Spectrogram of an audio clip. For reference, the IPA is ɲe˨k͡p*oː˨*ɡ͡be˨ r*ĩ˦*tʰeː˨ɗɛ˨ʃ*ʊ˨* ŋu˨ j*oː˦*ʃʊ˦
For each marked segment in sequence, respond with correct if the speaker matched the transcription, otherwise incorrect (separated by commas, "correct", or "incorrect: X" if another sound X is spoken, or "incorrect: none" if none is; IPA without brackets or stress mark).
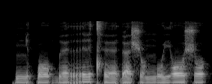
correct, incorrect: i˦, correct, correct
